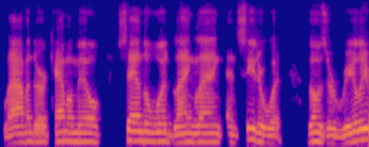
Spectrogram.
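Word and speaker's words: ylang-ylang: y-l-a-n-g hyphen y l a n g it's pronounced Lang Lang and Cedarwood those are really good so again it's uh like lavender chamomile Sandalwood ylang ylang and Cedarwood those are really really good in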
